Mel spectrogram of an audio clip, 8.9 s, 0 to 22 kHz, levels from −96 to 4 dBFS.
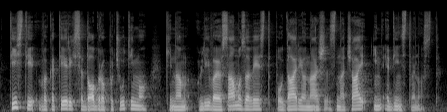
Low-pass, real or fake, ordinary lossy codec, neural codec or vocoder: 14.4 kHz; fake; none; vocoder, 44.1 kHz, 128 mel bands every 256 samples, BigVGAN v2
